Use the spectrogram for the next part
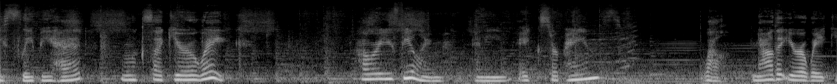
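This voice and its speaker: A woman playing a caring, knowing doctor in a video game, gentle but firm, with music behind. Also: medium pitch, lightly acted. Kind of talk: scripted game cutscene acting.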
